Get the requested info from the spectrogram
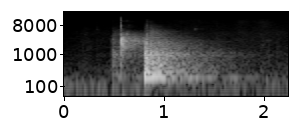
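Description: A sharp knock followed a moment later by a louder, heavier thud that rings away over about a second.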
